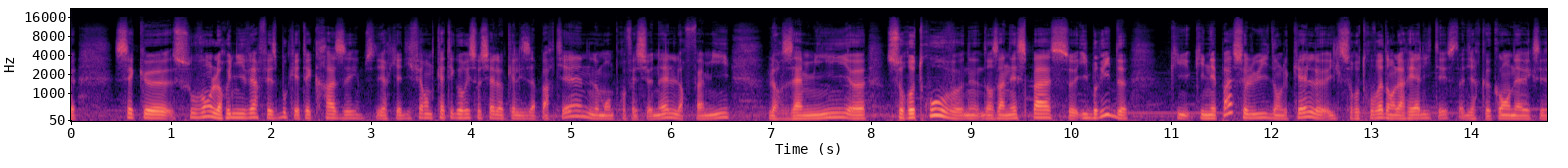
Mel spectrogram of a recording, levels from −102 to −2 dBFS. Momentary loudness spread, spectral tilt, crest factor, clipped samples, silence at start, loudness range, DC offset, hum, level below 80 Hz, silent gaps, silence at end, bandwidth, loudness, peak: 9 LU; -5.5 dB/octave; 20 dB; under 0.1%; 0 s; 5 LU; under 0.1%; none; -62 dBFS; none; 0 s; 15 kHz; -34 LUFS; -14 dBFS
